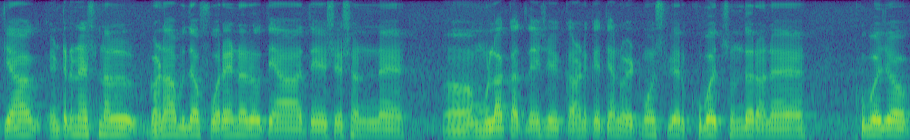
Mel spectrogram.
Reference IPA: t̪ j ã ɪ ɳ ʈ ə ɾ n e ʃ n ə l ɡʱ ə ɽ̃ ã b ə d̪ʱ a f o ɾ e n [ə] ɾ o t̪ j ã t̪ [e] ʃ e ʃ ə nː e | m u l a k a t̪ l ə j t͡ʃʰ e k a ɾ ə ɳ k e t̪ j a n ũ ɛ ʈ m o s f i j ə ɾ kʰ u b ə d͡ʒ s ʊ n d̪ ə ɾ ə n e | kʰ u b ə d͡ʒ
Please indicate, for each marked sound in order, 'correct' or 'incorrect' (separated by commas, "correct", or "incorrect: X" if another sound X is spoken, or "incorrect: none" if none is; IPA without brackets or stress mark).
correct, correct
